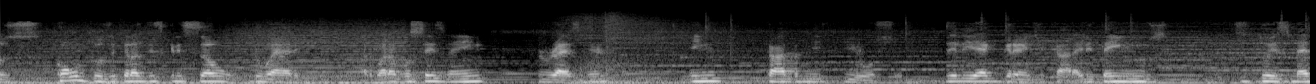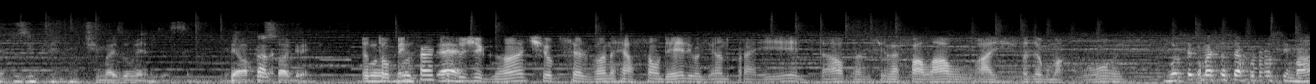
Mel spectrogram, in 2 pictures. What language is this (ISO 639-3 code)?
por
